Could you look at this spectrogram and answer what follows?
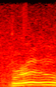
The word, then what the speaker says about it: Brew: Unfortunately, Michael Knight altered my letter so that I pronounced your name Robert Barrick. It's in fact Robert Brew. All apologies from me.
